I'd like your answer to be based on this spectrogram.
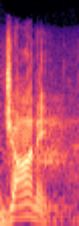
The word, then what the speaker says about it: Joni: His name was John, and that's why her name spelled J-O-N-I is not pronounced Joni, it's pronounced Johnny after her dad.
